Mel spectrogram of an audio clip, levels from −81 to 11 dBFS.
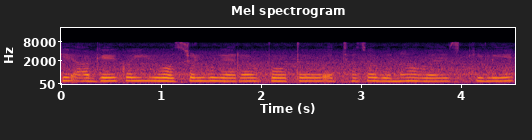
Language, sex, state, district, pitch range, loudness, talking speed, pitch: Hindi, female, Delhi, New Delhi, 225-235 Hz, -16 LUFS, 160 wpm, 225 Hz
